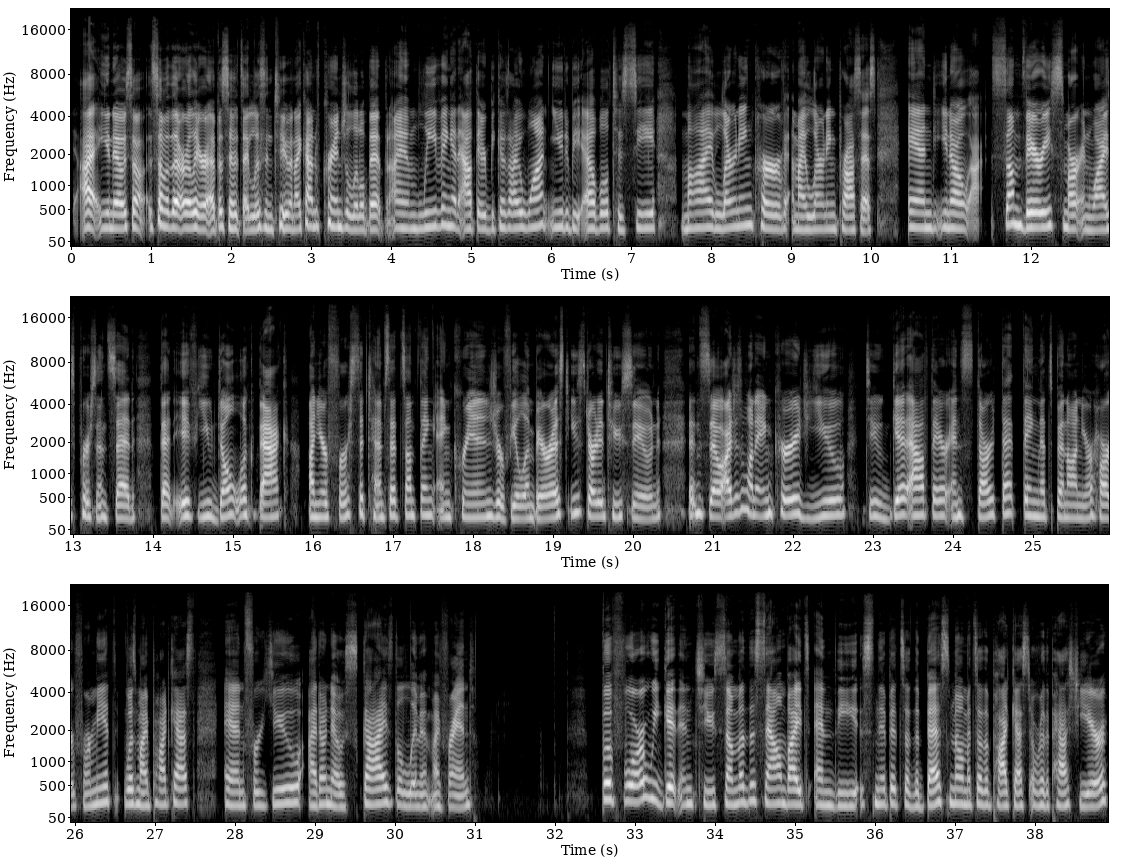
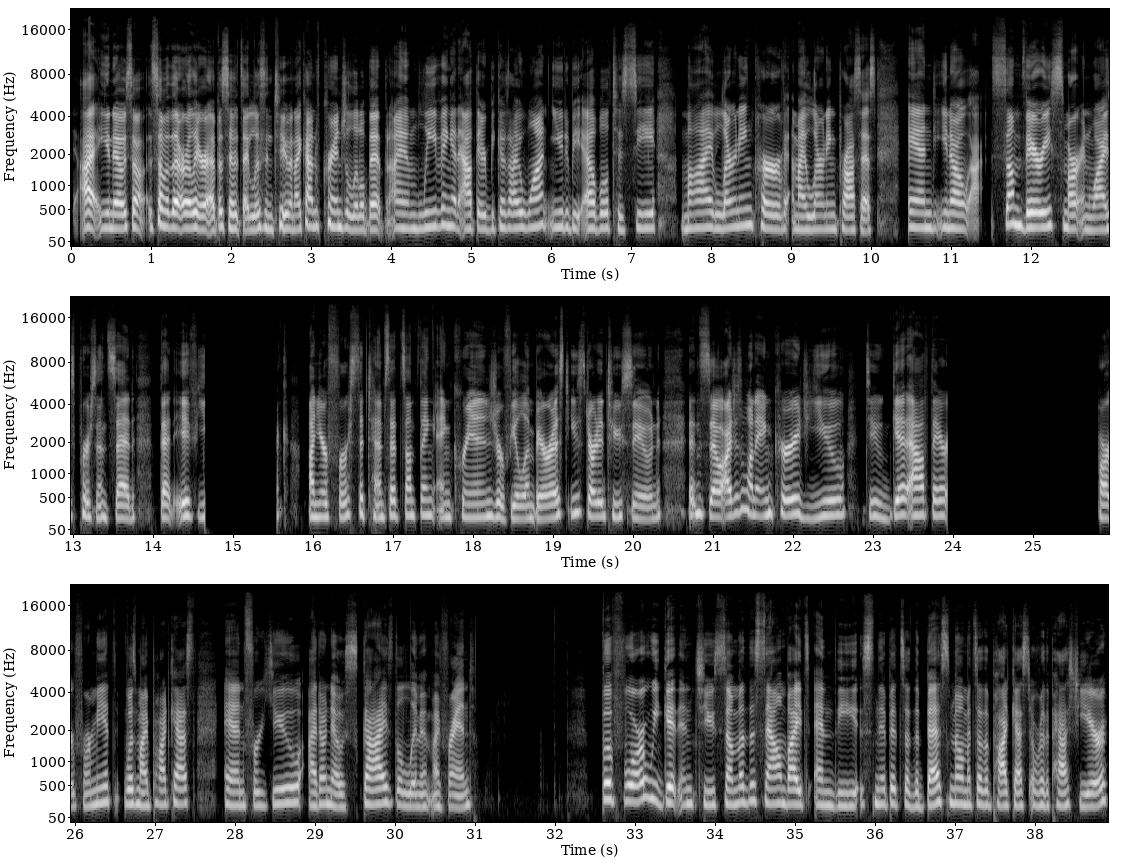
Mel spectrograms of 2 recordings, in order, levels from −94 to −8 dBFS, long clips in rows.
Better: first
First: none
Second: audio cutting out; at 15 s for 1 s and at 24 s for 2 s

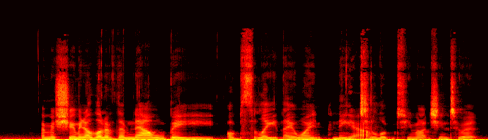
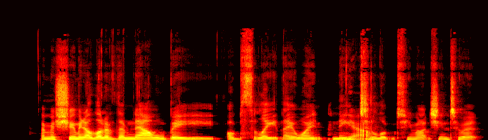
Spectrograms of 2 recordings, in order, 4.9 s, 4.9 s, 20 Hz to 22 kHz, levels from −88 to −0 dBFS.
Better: second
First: low rumble; noticeable; throughout; 20 dB below the speech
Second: none

